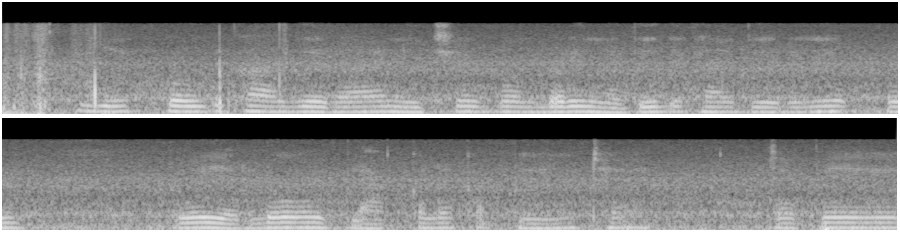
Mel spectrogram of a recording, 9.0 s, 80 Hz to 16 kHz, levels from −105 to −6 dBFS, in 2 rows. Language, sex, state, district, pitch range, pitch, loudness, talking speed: Hindi, female, Bihar, Kishanganj, 155-170 Hz, 165 Hz, -24 LUFS, 165 wpm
